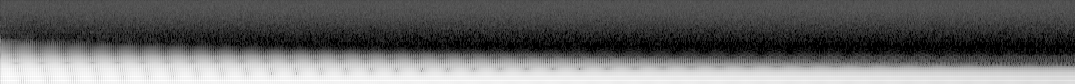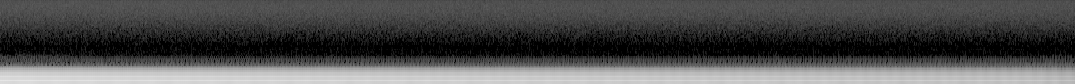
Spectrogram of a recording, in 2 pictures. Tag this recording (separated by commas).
Music, Musical instrument, Piano, Keyboard (musical)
